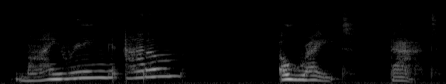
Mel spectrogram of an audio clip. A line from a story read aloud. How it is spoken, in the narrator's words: Chris whispered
